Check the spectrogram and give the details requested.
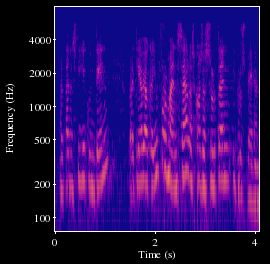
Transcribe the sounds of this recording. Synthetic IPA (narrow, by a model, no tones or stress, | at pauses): pəɾt̪anəst̪iɣikunt̪en | pəɾkɛaβɛwkəiɱfuɾmansələskɔzəsːuɾt̪ənipɾuspɛɾən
